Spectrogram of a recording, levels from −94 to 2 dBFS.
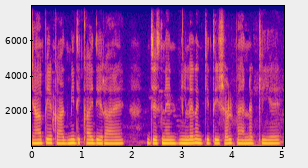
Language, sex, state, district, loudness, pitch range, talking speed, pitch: Hindi, female, Uttar Pradesh, Lalitpur, -13 LUFS, 185-195 Hz, 200 wpm, 190 Hz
